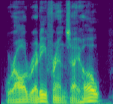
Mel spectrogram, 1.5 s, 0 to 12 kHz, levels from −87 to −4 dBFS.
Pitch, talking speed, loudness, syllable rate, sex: 85 Hz, 240 wpm, -15 LUFS, 7.1 syllables/s, male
